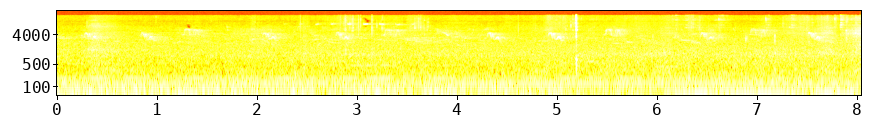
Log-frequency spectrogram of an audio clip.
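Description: A bird calling over and over in short, falling chirps, about two a second, faint against a low steady background hum. A single sharp click comes about five seconds in.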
